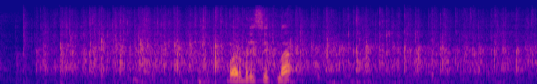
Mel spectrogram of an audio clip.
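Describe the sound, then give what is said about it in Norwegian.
An audience applauds in a steady, dense wash of clapping that lasts the whole clip, while a voice speaks briefly over it partway through. “Gi denne gjengen en stor applaus.”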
